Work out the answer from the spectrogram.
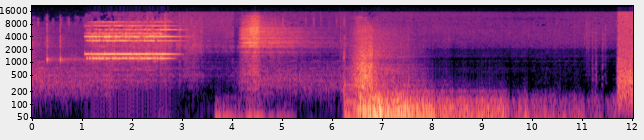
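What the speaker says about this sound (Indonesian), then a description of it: "Bos, telepon dari resepsionis." Telephone bell rings in a short burst, then swooshing and rumbling sounds follow in a quiet indoor setting with no talk.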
